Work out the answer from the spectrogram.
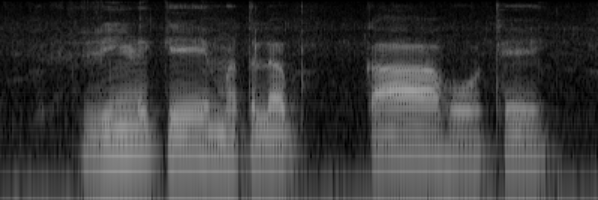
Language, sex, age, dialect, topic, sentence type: Chhattisgarhi, male, 41-45, Western/Budati/Khatahi, banking, question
